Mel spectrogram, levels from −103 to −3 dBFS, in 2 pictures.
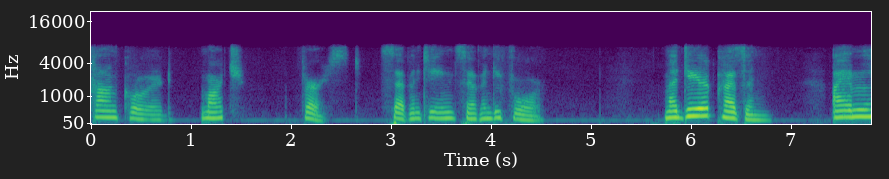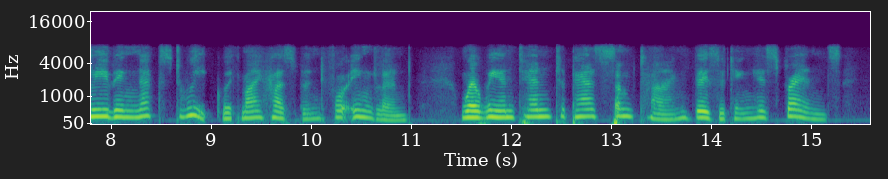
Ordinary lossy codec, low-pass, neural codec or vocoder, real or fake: Opus, 32 kbps; 7.2 kHz; codec, 44.1 kHz, 2.6 kbps, DAC; fake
